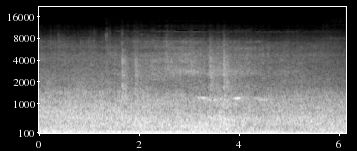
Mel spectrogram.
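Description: A city bus engine rumbles close by.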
